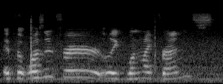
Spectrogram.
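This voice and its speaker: Blunt woman with a New York accent. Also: high voice. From northeastern US, near New York. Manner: blunt, emphatic, peppered with "freaking" and "like"; halting, restarts mid-sentence. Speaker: vlogger. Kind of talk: confessional vlog monologue. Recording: noticeable background ambience noise.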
